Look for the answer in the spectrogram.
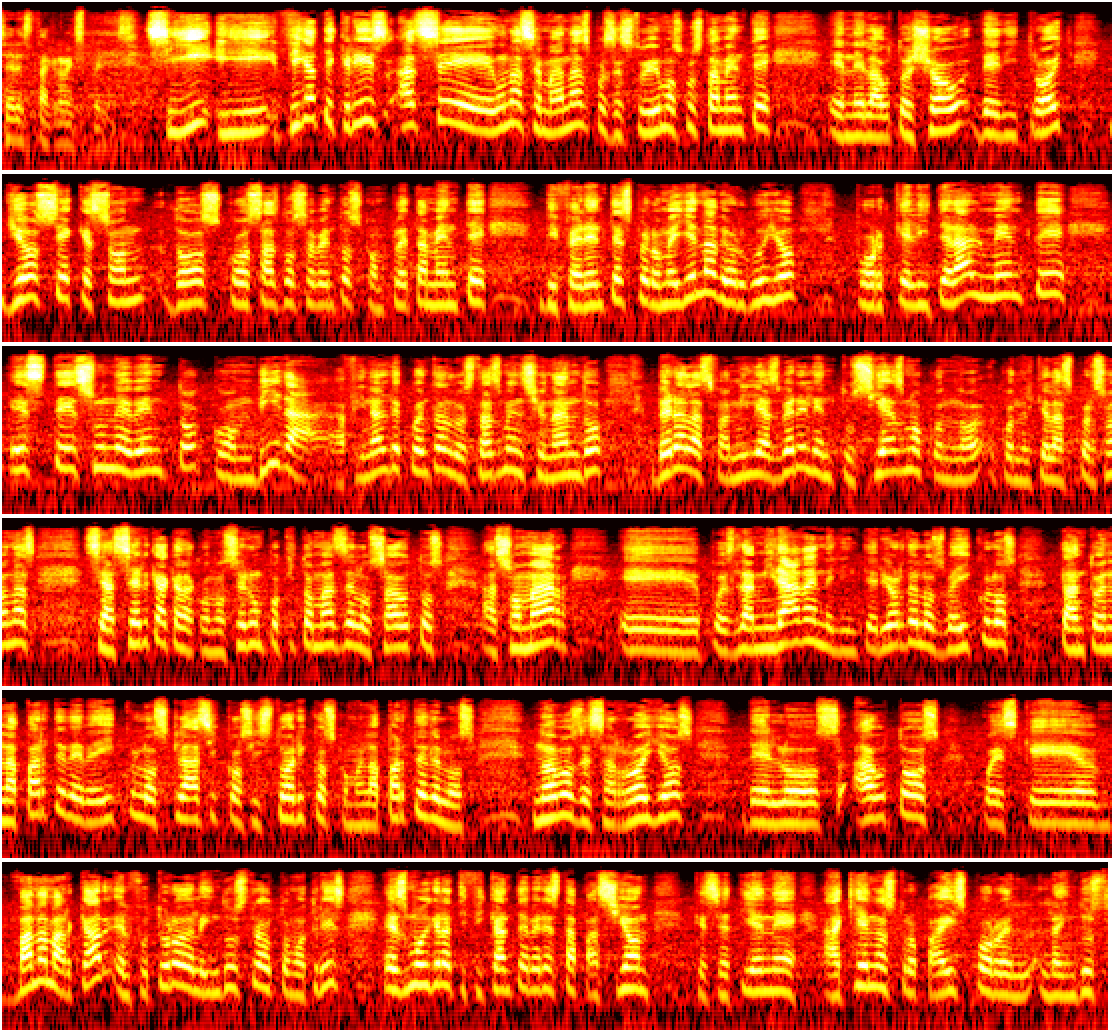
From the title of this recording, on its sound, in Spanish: En vivo desde el Auto Show Imagen Puebla 2023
